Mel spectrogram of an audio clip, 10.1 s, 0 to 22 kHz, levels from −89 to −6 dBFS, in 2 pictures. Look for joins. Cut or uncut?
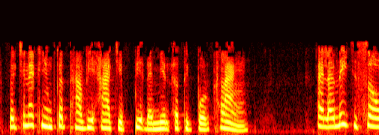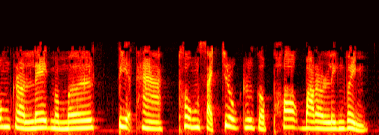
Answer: uncut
